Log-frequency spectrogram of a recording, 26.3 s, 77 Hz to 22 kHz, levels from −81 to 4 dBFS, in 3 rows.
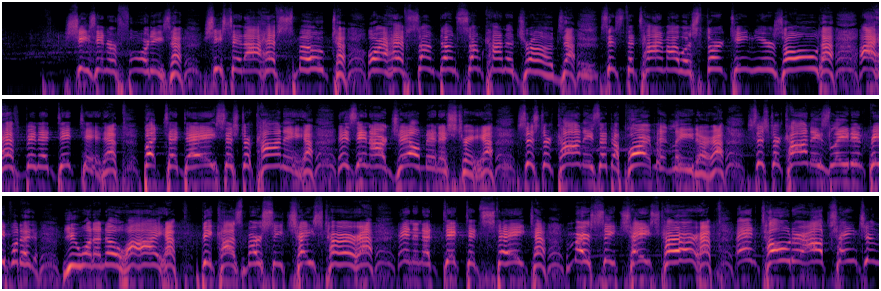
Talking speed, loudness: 160 wpm, -29 LUFS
